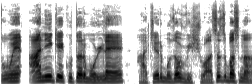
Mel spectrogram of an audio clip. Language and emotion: Goan Konkani, angry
